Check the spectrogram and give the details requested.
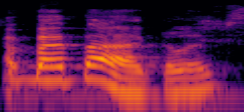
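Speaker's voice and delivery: put-on Italian pizza chef accent. Saying the phrase again as the accent keeps shifting, in an italian pizza chef accent. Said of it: "now it's getting more Italian pizza chef".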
